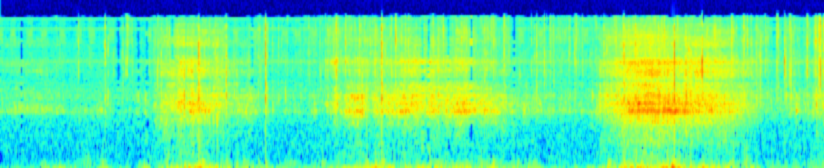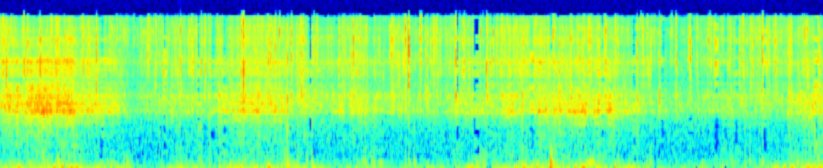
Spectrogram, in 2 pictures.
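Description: Skis hiss and scrape over snow.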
